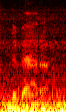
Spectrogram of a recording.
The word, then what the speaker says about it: Nevada: there Nevada Southern Nevada I was told it's pronounced like Nebraska Nevada it's just a matter of trying to remember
